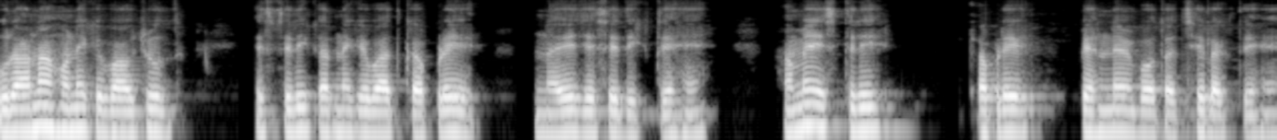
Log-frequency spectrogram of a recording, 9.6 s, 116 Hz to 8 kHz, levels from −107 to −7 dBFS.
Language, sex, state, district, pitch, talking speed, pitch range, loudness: Hindi, male, Bihar, Lakhisarai, 145 Hz, 140 wpm, 135-150 Hz, -17 LUFS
